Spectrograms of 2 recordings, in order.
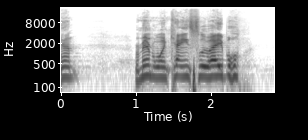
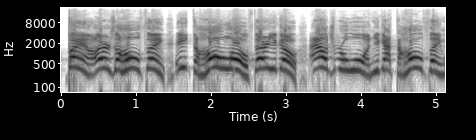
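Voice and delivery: loud, high, punchy preacher delivery; raised-voice mock announcement; mock big reveal; 8 semitones higher, 11 dB louder than usual. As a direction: belt it out like an instant giveaway. Mocks instant understanding in the sermon.

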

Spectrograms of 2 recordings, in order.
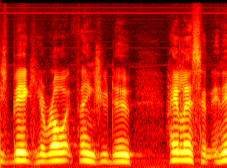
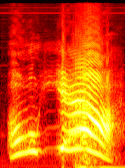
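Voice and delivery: much higher, loud shouted remembering; excited shout; 13 semitones higher, 10 dB louder, slower than usual. Retold or imitated. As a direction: burst out with sudden recall. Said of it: "that butler goes".

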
